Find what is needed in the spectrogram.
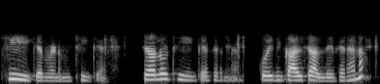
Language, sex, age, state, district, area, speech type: Punjabi, female, 45-60, Punjab, Jalandhar, urban, conversation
